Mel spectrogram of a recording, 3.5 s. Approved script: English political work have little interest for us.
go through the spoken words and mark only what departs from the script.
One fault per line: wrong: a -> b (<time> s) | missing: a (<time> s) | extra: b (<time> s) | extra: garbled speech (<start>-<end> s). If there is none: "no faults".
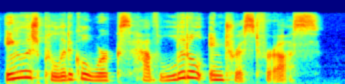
wrong: work -> works (0.9 s)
